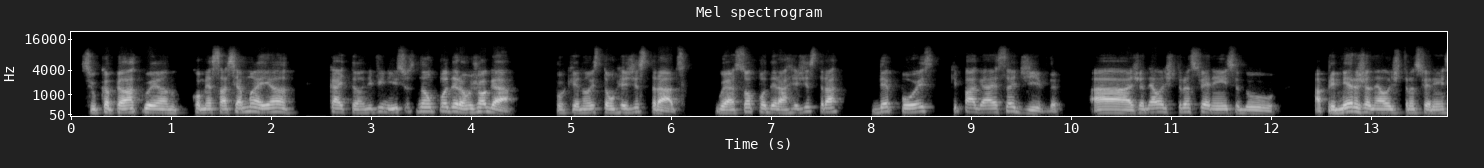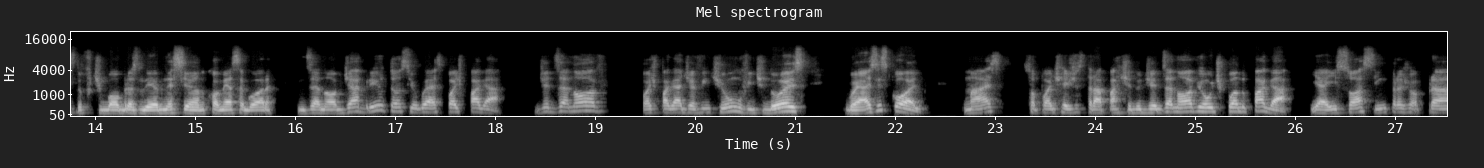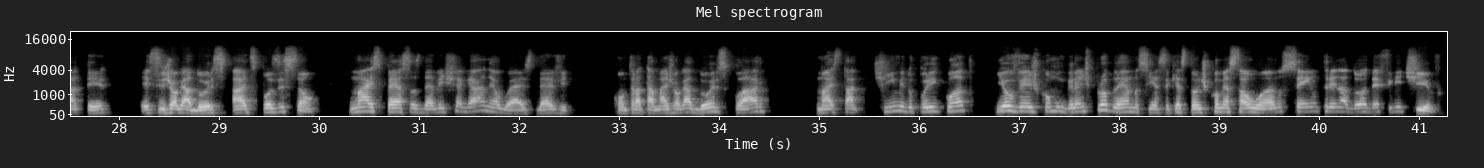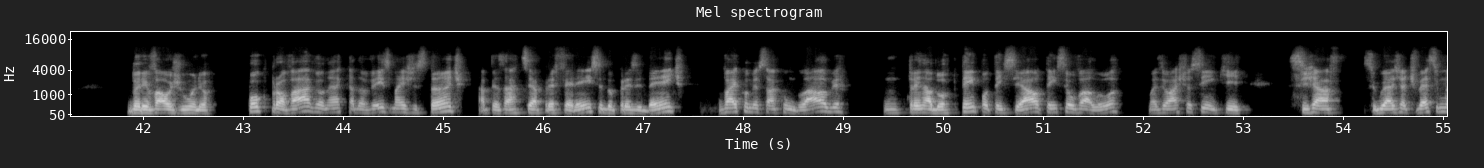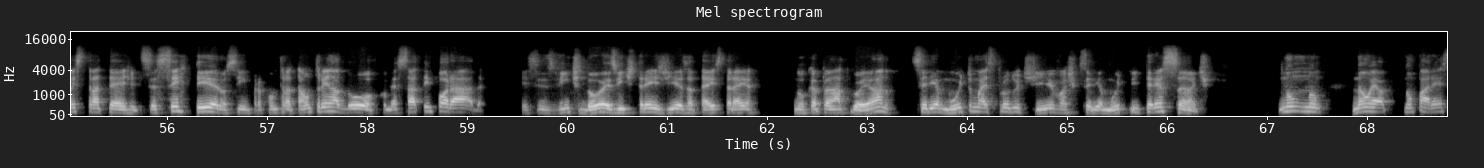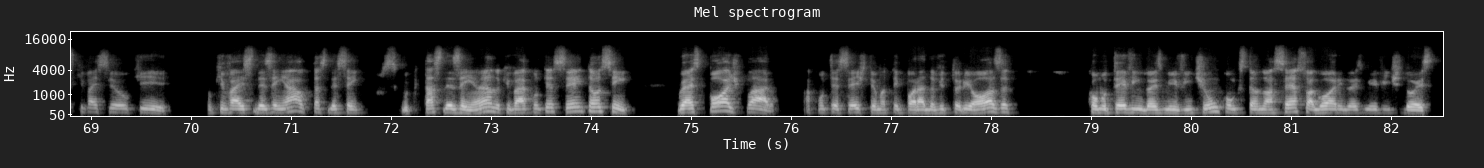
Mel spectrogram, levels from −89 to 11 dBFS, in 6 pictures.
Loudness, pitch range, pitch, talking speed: -21 LUFS, 120-155 Hz, 135 Hz, 175 wpm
